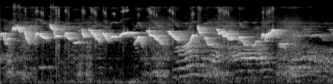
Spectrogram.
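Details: Lemon-bellied white-eye male from Lombok giving 'ciak ciak' lure calls: a continuous, loud stream of quick, high, downslurred chirps tumbling over one another without pause.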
